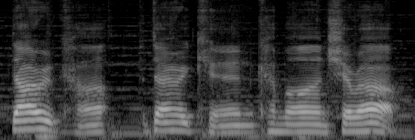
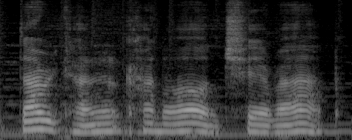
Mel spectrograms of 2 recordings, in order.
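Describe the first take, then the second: First: It is said in a louder voice. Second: It is said in a softer voice.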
